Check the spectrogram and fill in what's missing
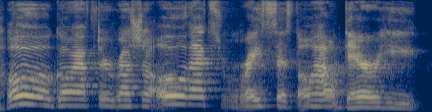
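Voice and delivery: high, slow, sneering imitation of a scandalized pundit; mock outraged pundit. Mocking how critics would react to a Russian, high and sneering. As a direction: parody the pearl-clutching outrage, drawn out. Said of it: "people like Megyn Kelly would suddenly be going".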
